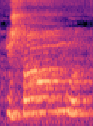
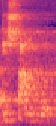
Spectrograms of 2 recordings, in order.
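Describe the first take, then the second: First: Disambut said much higher, drawn out in mock awe; high sing-song Disambut; high mock welcome. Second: Said in the usual way. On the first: Shown as a demonstration. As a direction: repeat Disambut up high, impressed.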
